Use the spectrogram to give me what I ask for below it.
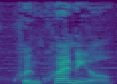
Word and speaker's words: quinquennial: Am I saying that right? What does that mean? Recurring every 5 years. Quinquennial. Yeah, I said it right.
